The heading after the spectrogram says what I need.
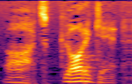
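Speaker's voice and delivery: low, soft, weary shrug; a mock-bored groan at the caller ID; bored dismissal. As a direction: mutter it like an unwanted caller. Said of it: "and you'll go".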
